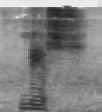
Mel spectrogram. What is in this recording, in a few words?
"nyis", tlacolula; water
